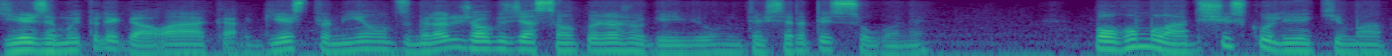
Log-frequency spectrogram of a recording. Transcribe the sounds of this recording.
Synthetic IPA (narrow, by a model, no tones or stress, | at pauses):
ɡieɾzɛmũj̃t̪ʊleɡa̰waka̰ɾɐɡiɾspɾɐmĩɛũd̪ʊzmeʎɔɾɪzʒɔɡʊzd͡ʒɪasɐ̃w̃kɪewʒaʒoɡejviwẽt̪eɾsejɾɐpesowɐnɛ | b̥õvɐ̃mʊlad̪ejʃɐɪskoʎeakʰiũmɐ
